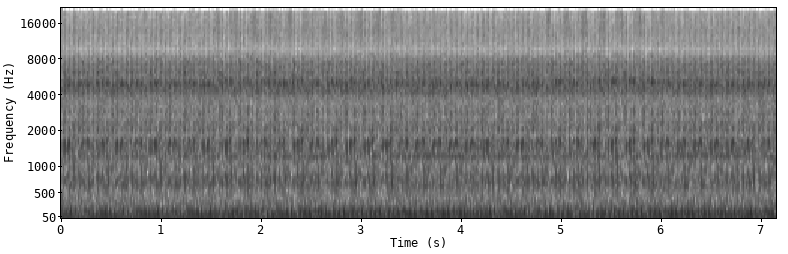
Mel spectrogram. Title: 6.0 powerstroke rough idle no codes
